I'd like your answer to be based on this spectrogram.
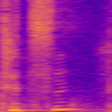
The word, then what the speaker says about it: Tizen: Tizen oder Tizen, wie man es vielleicht im Deutschen aussprechen würde, ist der ja, inoffizielle Nachfolger, würde ich sagen, oder einer der Nachfolger von MeeGo.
